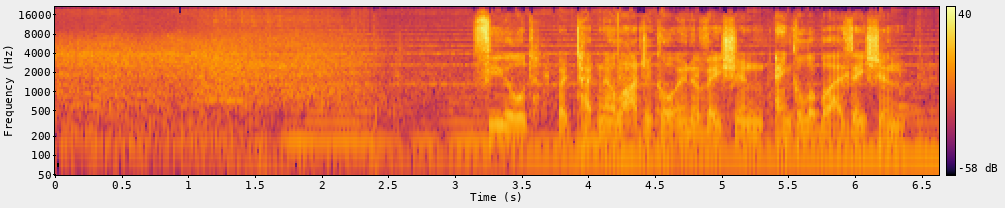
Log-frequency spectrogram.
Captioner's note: plane taking off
